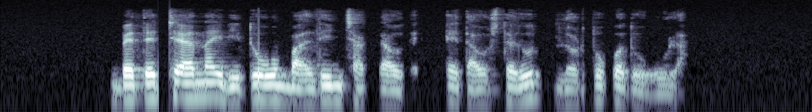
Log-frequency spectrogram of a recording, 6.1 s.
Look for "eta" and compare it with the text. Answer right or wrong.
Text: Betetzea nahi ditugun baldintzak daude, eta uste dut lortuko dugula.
right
